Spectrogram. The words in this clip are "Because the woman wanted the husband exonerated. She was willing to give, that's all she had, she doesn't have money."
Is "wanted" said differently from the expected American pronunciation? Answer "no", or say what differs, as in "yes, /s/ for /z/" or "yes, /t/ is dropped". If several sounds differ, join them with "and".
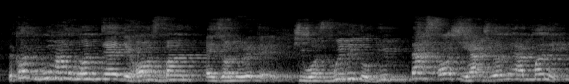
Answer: no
